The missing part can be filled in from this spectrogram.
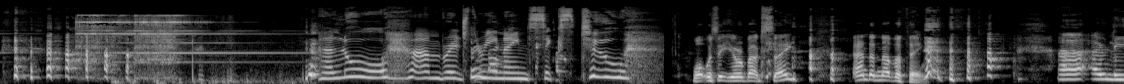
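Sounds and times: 
laughter: 0.0s - 1.6s, 7.5s - 10.2s
telephone bell ringing: 0.6s - 3.3s
speech: 3.2s - 9.6s, 10.6s - 11.2s.

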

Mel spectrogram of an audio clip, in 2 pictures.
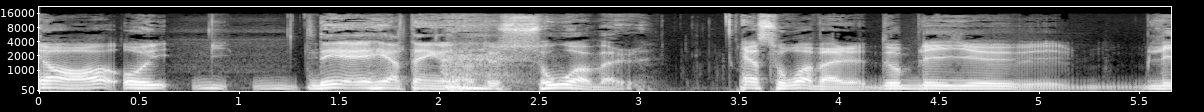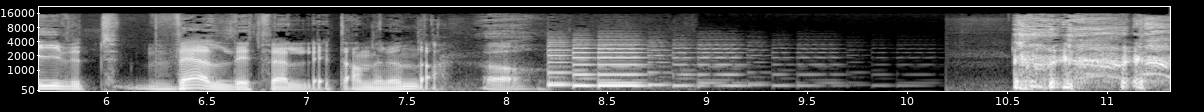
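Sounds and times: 
speech: 0.0s - 8.2s, 10.5s - 11.3s
loud harsh coughing: 2.0s - 2.5s, 10.6s - 11.3s
sustained tone: 8.2s - 9.9s.

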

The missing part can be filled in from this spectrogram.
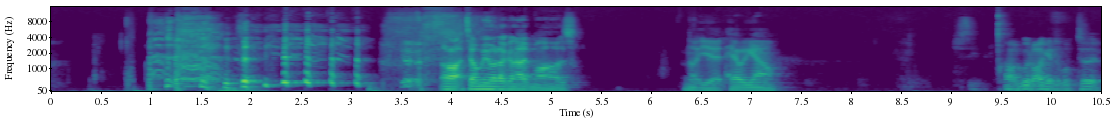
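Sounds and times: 
person coughing harshly after a sip of whiskey: 1.0s - 1.9s
laughter: 1.0s - 4.1s
speech: 1.2s - 2.2s, 3.9s - 5.3s, 6.4s - 7.3s, 9.5s - 10.5s.

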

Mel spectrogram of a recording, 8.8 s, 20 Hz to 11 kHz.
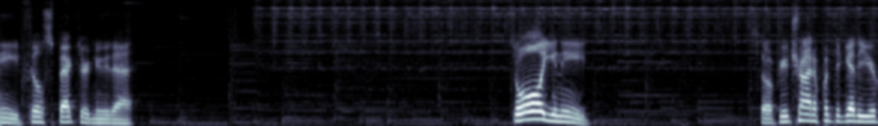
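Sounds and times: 
speech: 0.0s - 1.4s, 5.1s - 6.0s, 7.6s - 8.7s
sleigh bells jingling: 2.5s - 8.7s.

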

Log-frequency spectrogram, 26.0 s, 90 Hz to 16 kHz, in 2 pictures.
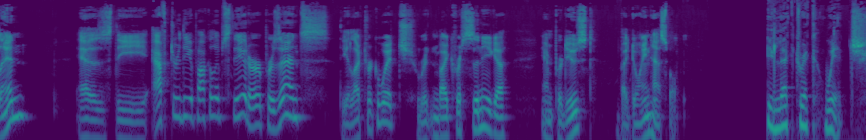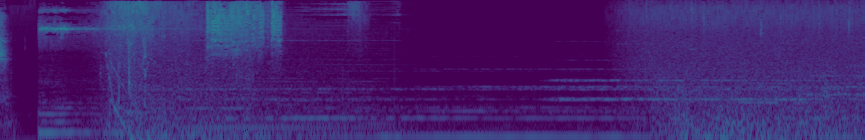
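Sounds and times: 
speech: 0.0s - 0.5s, 1.2s - 10.4s, 11.6s - 13.9s
steady heavy rain: 22.2s - 25.9s
deep thunder rumbling: 22.3s - 25.9s.

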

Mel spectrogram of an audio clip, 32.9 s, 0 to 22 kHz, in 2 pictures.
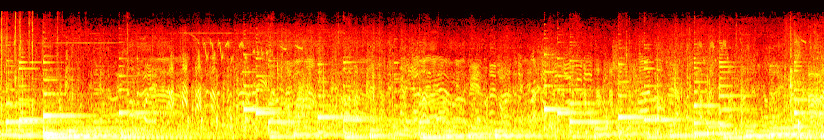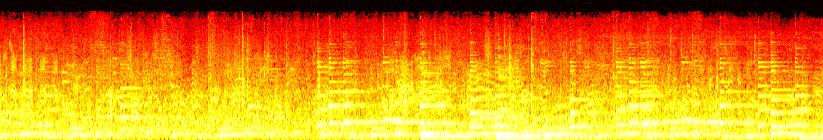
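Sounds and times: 
music with held low bass notes and shifting melody lines: 0.0s - 3.4s, 4.9s - 32.9s
faint chatter in a quiet town: 0.0s - 32.9s
laughter: 0.0s - 32.9s.

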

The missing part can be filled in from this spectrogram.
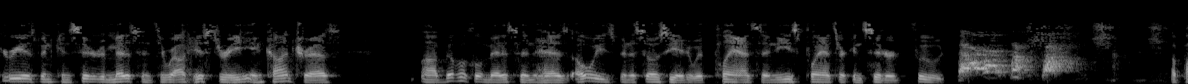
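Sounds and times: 
speech: 0.0s - 3.5s, 4.2s - 10.5s
dogs barking: 9.6s - 10.9s.

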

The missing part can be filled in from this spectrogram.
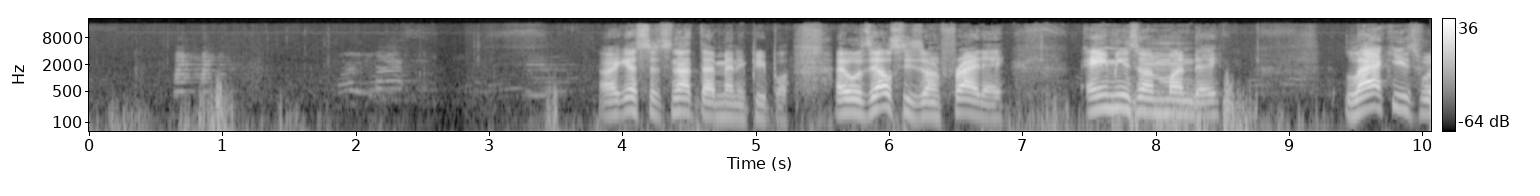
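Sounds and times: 
car horn honking: 0.6s - 1.2s, 3.2s - 3.8s
speech: 3.8s - 8.7s, 9.4s - 10.0s.

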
